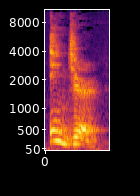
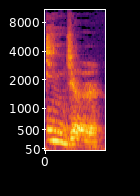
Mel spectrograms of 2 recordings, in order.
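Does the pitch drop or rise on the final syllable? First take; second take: rises; drops. First: The pitch lifts back up on the final syllable. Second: The pitch drops abruptly on the final syllable. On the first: The speaker calls it right. "한번 소리가 올라와야 돼요" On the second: The speaker calls it wrong. "이렇게 뚝 떨어뜨리게 되는데"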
